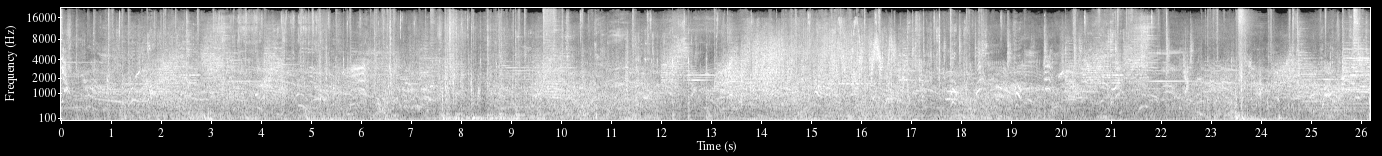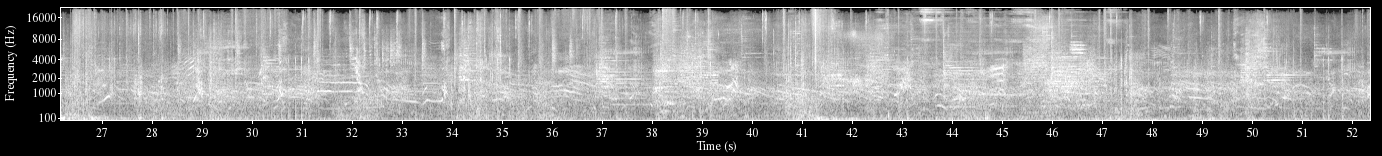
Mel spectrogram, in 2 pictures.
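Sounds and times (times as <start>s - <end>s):
battle ambience at the docks: 0.0s - 52.3s.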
